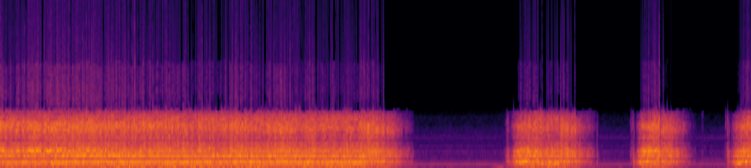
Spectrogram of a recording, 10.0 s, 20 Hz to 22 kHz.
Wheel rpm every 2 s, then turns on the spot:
230, 230, 160, 40, 30.
none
